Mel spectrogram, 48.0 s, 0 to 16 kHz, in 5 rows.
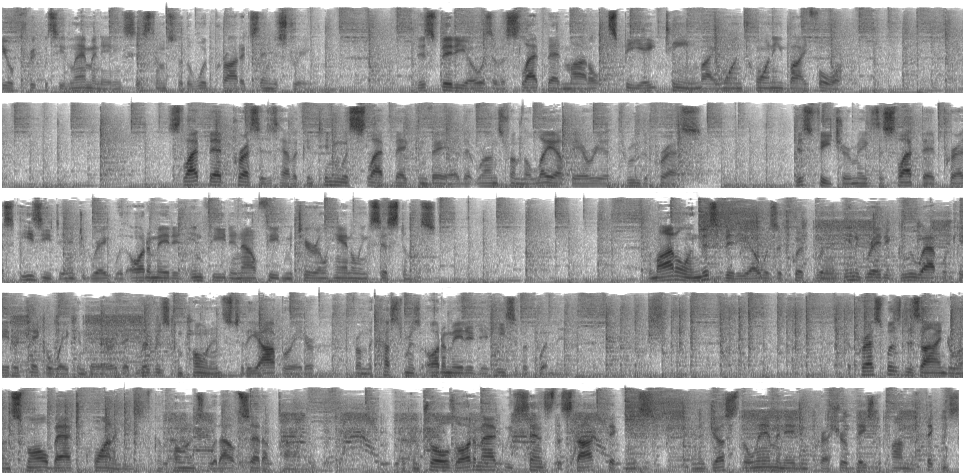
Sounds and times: Speech: 0.0s - 3.2s, 4.2s - 8.5s, 11.3s - 16.7s, 17.6s - 23.6s, 25.7s - 34.6s, 37.3s - 41.6s, 42.4s - 48.0s
Music: 0.0s - 48.0s.

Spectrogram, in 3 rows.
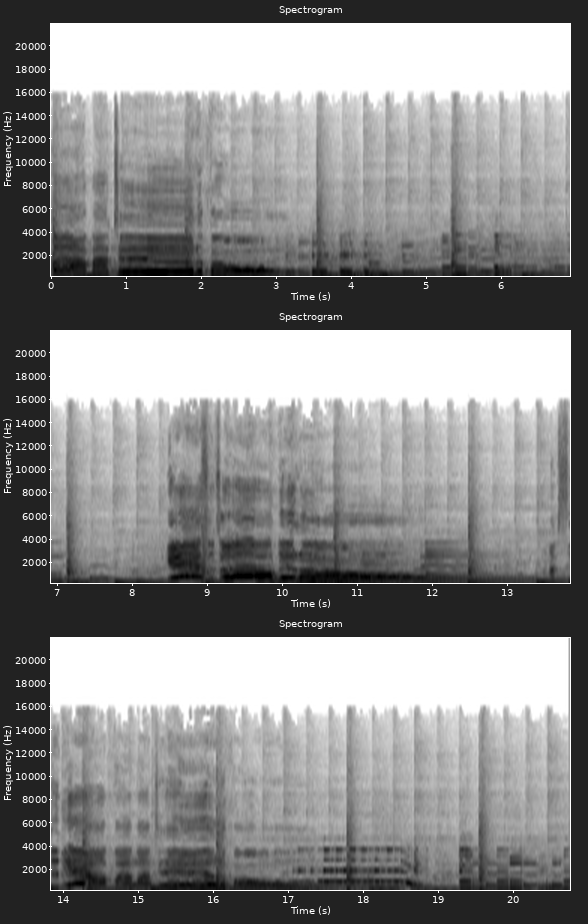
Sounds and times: Blues: 0.0s - 20.7s.

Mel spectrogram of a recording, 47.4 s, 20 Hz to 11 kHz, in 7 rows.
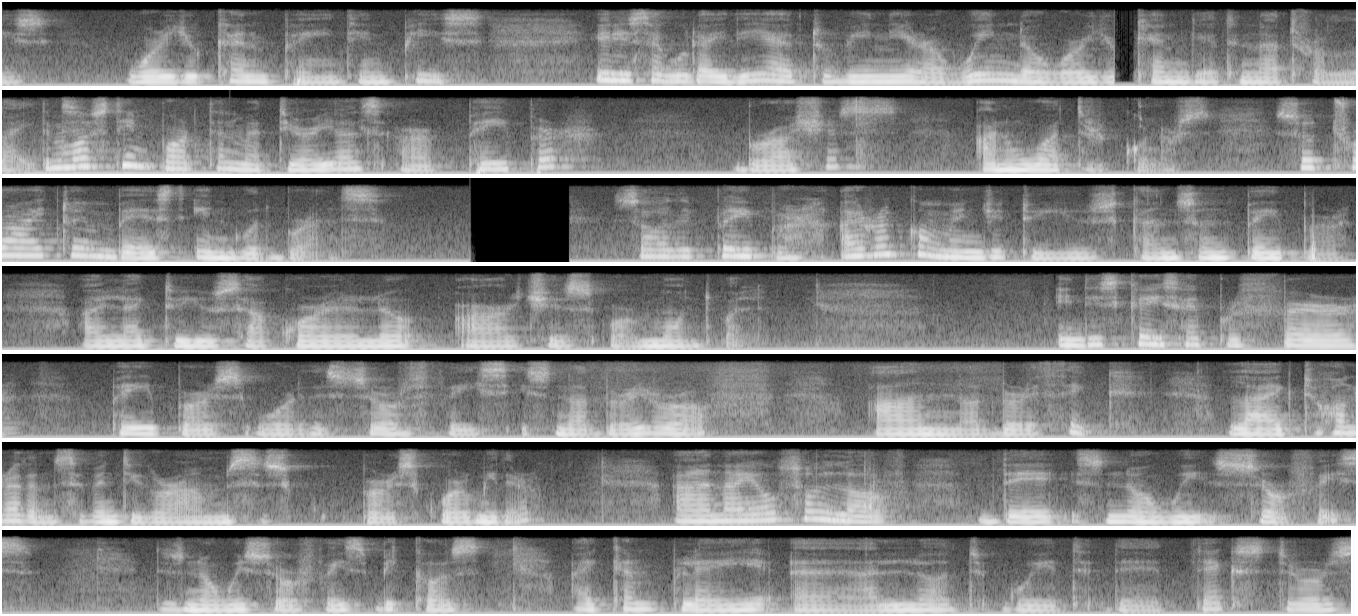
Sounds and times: Speech: 0.0s - 9.8s, 10.4s - 15.5s, 16.6s - 24.2s, 25.6s - 36.6s, 37.2s - 40.8s, 41.4s - 47.3s.

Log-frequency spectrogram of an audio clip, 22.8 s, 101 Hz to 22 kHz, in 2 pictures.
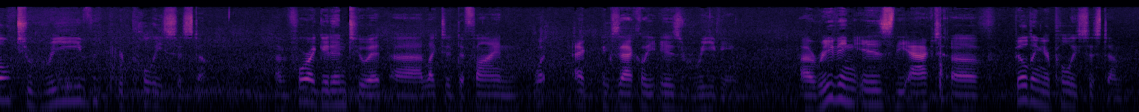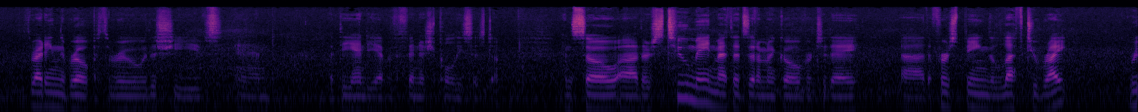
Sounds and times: Speech: 0.0s - 2.1s, 2.8s - 7.4s, 8.0s - 16.4s, 17.0s - 22.1s.

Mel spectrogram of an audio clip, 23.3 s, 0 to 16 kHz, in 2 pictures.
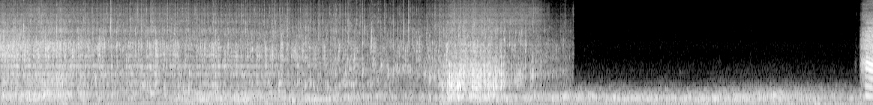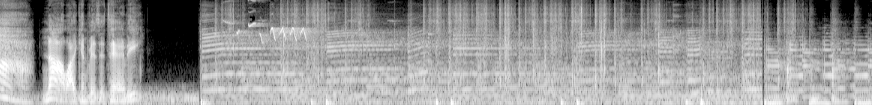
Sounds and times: Liquid: 0.0s - 7.7s
Speech: 11.5s - 13.6s
Music: 14.3s - 23.2s.

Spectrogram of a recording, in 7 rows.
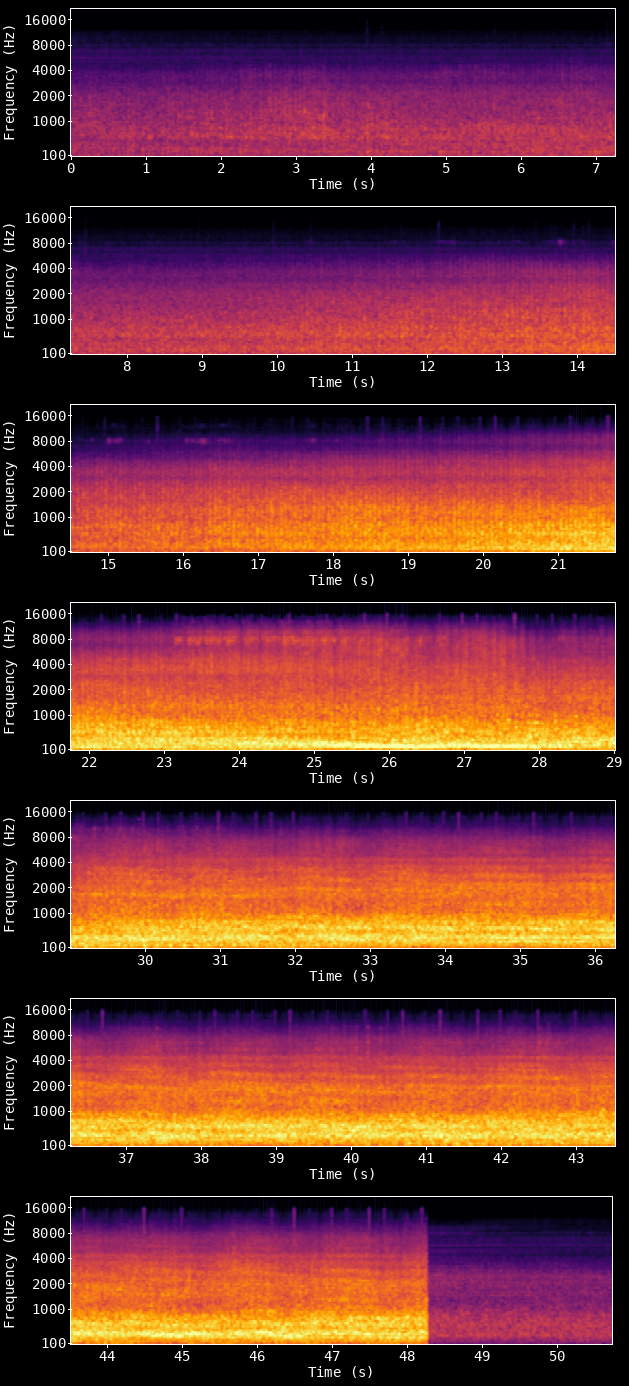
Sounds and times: Train: 0.0s - 50.7s
Helicopter: 10.3s - 48.3s.

